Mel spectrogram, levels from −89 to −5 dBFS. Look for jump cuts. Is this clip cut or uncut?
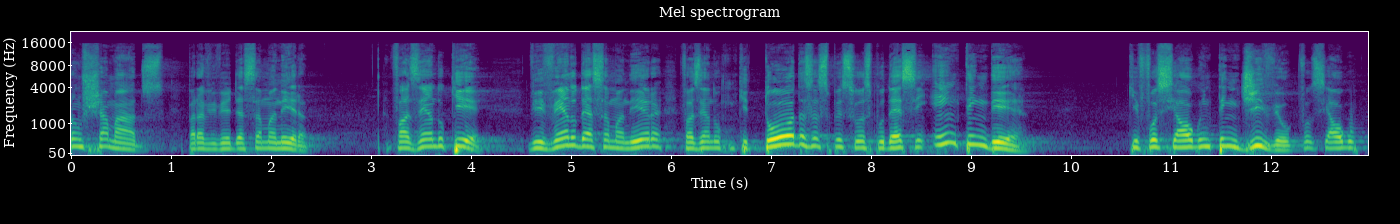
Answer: uncut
